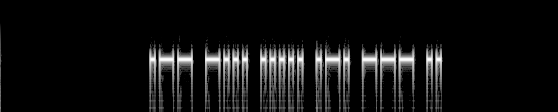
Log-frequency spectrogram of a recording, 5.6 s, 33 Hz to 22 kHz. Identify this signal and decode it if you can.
Morse code, heard as a keyed tone, about 25 wpm, 700 Hz. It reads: WB5ROI
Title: Speed Racing - USA 2x3 Call Signs 22wpm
